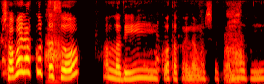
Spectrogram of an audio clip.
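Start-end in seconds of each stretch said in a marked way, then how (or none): 1.5-3.9 low, soft muttering to herself; quiet aside. Real, not acted. To herself about the sulking cow, soft mutter. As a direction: mutter the complaint under your breath.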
